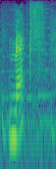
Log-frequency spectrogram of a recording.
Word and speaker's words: Mx: Now, I've seen some debate over if mix is pronounced mix or mex, but basically mix is MX, and you use it the way you would use Mr.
